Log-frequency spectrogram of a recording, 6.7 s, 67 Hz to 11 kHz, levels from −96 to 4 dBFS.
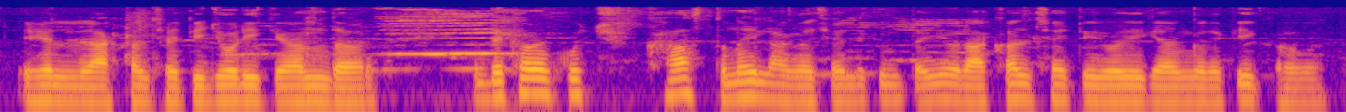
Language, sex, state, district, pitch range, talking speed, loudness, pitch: Maithili, male, Bihar, Samastipur, 110-125 Hz, 225 wpm, -19 LUFS, 110 Hz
